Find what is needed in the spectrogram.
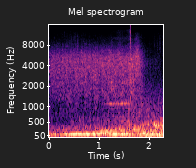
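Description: Logo-intro sound effect: a rushing, swelling whoosh over a steady low hum that builds and then cuts off near the end.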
